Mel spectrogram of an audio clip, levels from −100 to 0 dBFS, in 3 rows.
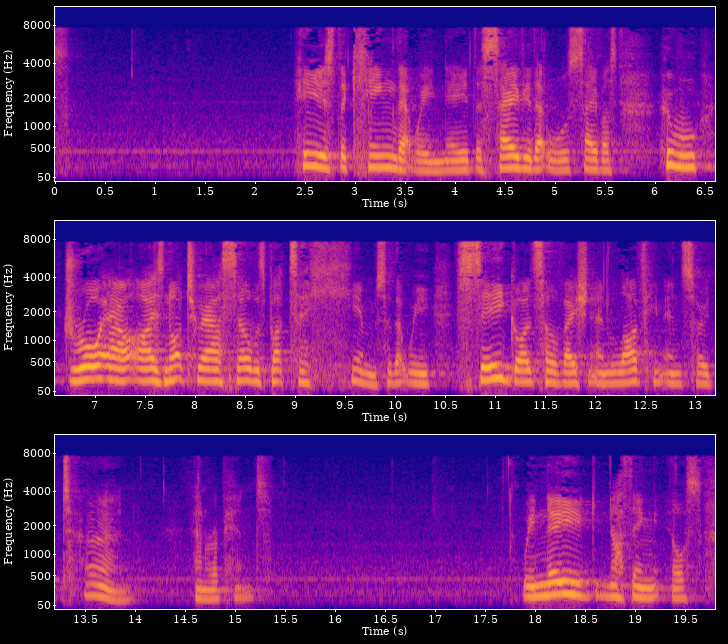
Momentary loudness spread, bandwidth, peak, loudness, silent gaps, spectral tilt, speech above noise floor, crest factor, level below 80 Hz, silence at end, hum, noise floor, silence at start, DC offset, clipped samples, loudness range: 14 LU; 8 kHz; -8 dBFS; -26 LUFS; none; -5 dB/octave; 33 dB; 18 dB; -70 dBFS; 0 s; none; -58 dBFS; 0 s; under 0.1%; under 0.1%; 13 LU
